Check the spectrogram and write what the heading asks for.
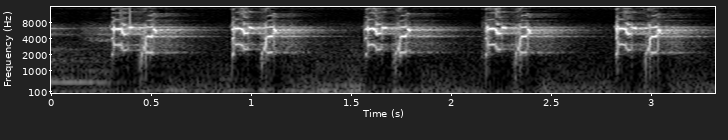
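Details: Lovebird calling in a prompting recording for other lovebirds: five harsh, squeaky double-note chirps, each repeated roughly every 0.6 seconds, in an otherwise quiet setting.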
